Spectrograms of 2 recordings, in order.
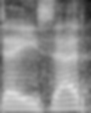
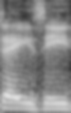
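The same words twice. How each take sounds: First: The name is said with a British pronunciation. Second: The name is said with an American pronunciation. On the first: This is how the speaker naturally says it. "Being British, I really want to say DayZ" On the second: This is said to please an American audience. "I'll say DayZ just to appease the American audience"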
